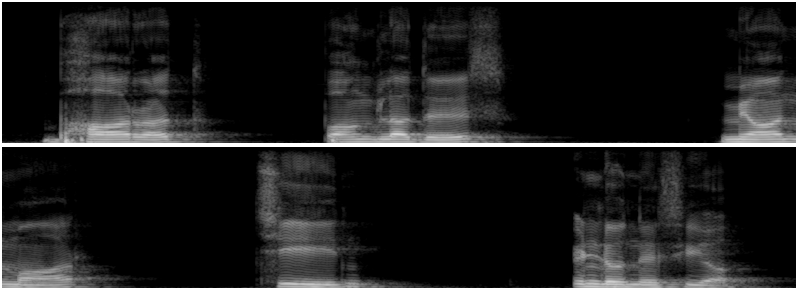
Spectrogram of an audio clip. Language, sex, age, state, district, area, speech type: Hindi, male, 45-60, Madhya Pradesh, Bhopal, urban, spontaneous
